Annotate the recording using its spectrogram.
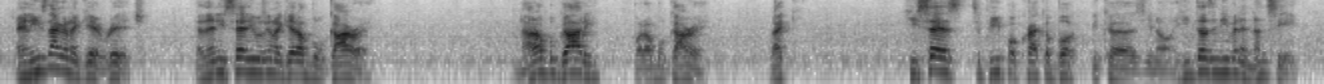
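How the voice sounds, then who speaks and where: With vocal fry and a fairly high pitch, a man talks at a moderate pace with lively intonation and long, frequent pauses. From California, Mexican American. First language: Spanish. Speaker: YouTuber. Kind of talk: livestream rant. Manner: animated; halting.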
